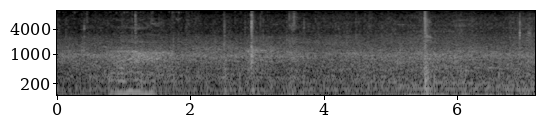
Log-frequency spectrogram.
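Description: Street ambience with the low rumble of road traffic and a few light clicks, and one sharp knock about five and a half seconds in.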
